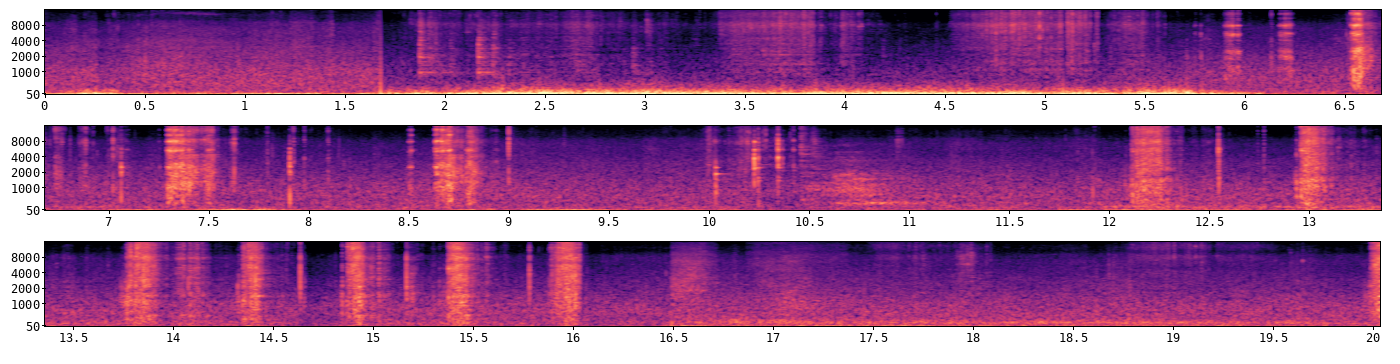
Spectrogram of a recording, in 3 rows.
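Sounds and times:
clinks of small hard objects: 0:10.0 - 0:10.6.

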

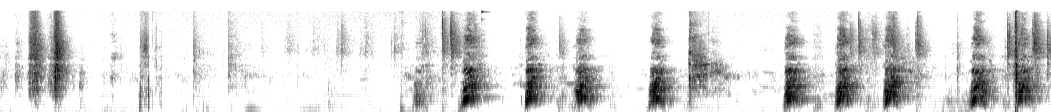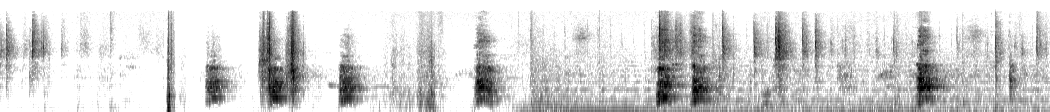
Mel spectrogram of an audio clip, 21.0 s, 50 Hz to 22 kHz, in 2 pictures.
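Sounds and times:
dog barking: 0:04.0 - 0:07.0, 0:07.8 - 0:10.6, 0:12.5 - 0:14.4, 0:15.2 - 0:15.6, 0:17.1 - 0:20.1
steady low hum: 0:15.6 - 0:21.0.

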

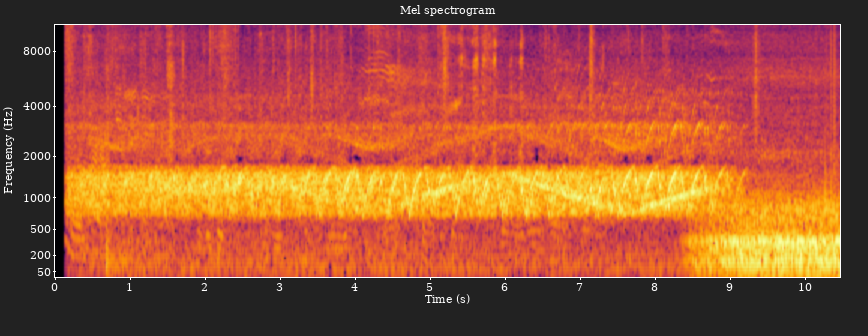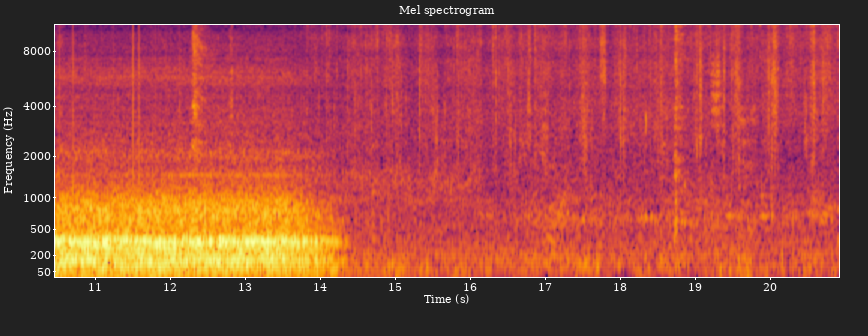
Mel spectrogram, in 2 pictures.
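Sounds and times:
emergency vehicle sirens: 0:00.2 - 0:14.4
jet engine rumble in airliner cabin: 0:08.4 - 0:14.4.

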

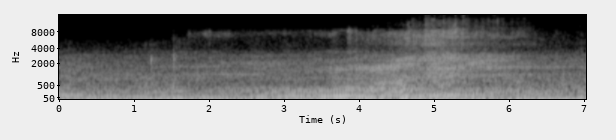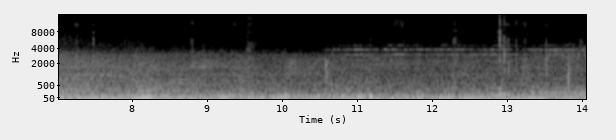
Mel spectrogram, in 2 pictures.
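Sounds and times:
vehicle passing: 0:00.3 - 0:08.5.

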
